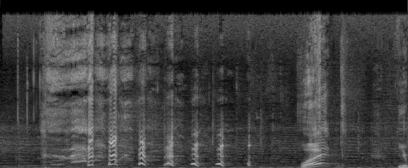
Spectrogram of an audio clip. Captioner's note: laughs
